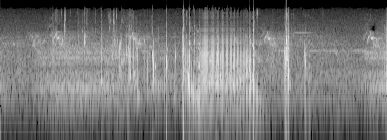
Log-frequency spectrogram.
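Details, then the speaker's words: Sunroof drain retested with water after a wire was pushed down it and it was blown out with compressed air; irregular gurgles, splashes and sucking as water rushes freely down the drain: drain clear, draining as it should. "You can hear it sucking the water in. That's what I wanted."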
